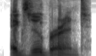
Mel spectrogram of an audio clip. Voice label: "exuberant", American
